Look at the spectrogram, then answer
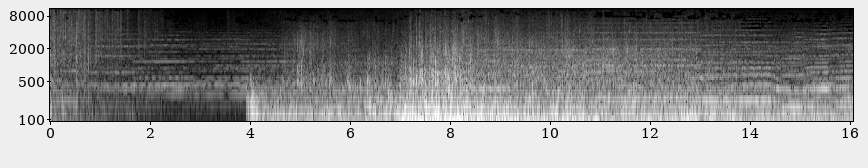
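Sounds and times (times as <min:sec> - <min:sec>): film score music: 0:00.0 - 0:16.0
deep rumbling sound effect: 0:04.0 - 0:14.6.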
